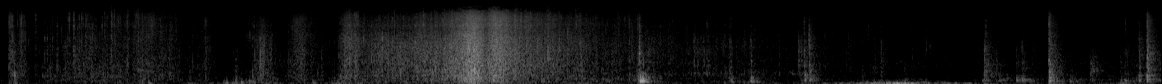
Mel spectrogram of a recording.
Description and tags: Plastic crumple and walk away
crumple, paper, plastic, cloth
